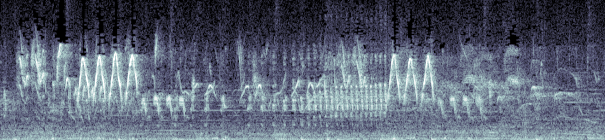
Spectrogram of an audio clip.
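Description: Birds singing: rapid rising-and-falling whistled notes and fast trills, busiest and loudest about a second in.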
